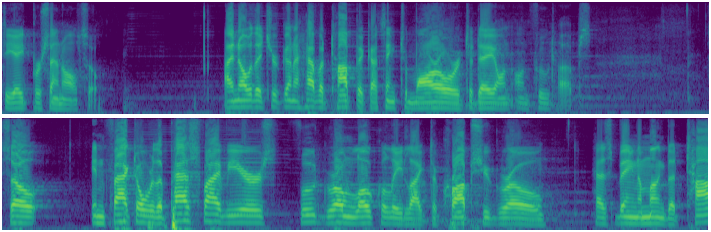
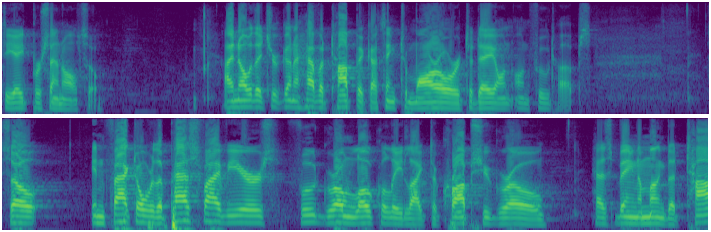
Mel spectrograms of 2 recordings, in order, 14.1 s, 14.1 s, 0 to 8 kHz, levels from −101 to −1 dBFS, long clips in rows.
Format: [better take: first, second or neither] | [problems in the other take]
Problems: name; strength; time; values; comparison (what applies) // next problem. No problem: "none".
second | noise reduction (neural separator model SepFormer DNS4)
